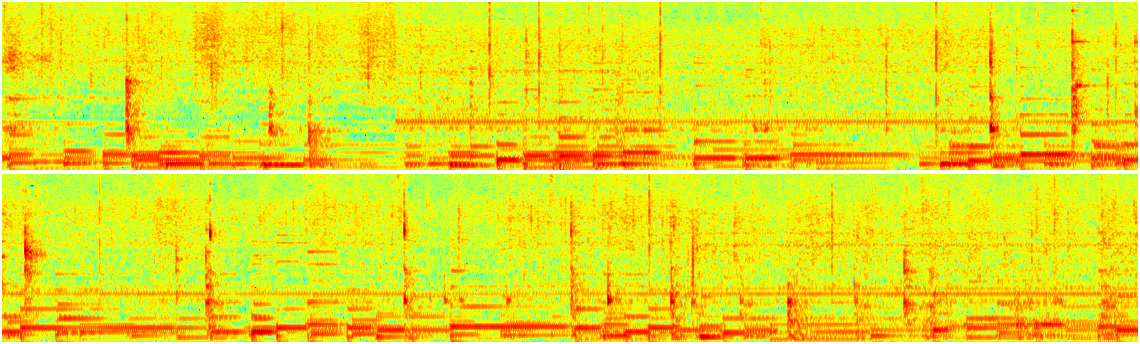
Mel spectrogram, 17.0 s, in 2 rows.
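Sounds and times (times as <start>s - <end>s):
food sizzling in a frying pan: 0.0s - 17.0s
wooden spatula scraping a pan: 11.4s - 16.9s.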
